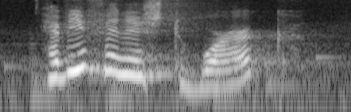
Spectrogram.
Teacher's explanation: the emphasis is on work here and have is weak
